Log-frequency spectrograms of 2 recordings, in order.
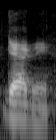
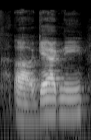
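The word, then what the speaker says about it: Gagné: So, Gagne, not Gagne. Eric Gagne is how you pronounce the Canadian pitcher.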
